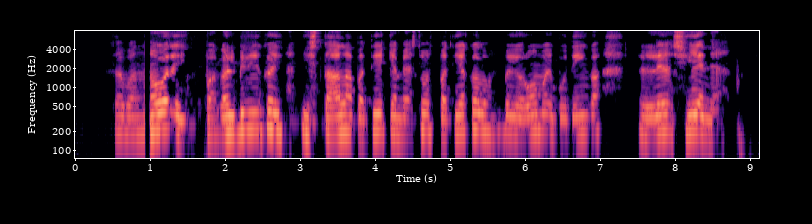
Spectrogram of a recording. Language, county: Lithuanian, Klaipėda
